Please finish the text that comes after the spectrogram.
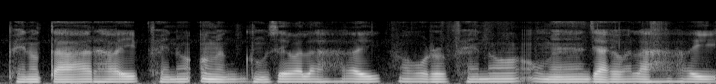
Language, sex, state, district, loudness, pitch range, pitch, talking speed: Bajjika, male, Bihar, Vaishali, -17 LUFS, 120-125 Hz, 125 Hz, 115 wpm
